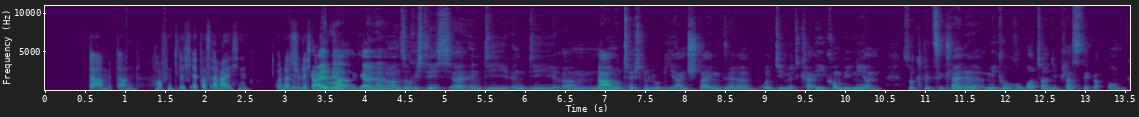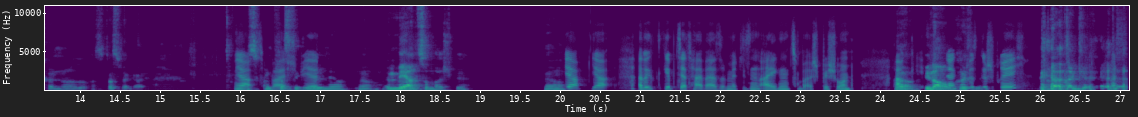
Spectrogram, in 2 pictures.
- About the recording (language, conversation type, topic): German, unstructured, Was hältst du von den aktuellen Maßnahmen gegen den Klimawandel?
- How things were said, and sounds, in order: laughing while speaking: "Ja, danke"; chuckle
